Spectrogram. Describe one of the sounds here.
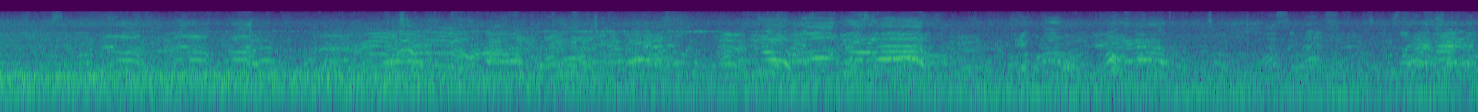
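A crowd of spectators shouts and cheers close by, outdoors.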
